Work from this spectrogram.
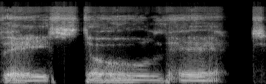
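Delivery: slow, sickly croak creeping out of the throat. Narrator voices a shadowy creature repeating itself, in a slow, sick croaking voice. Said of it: "a slow, sick voice creeps out of its throat as it croaks".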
